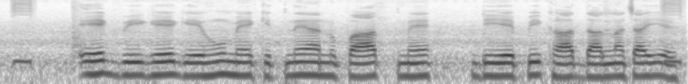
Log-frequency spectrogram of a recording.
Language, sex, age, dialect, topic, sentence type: Hindi, male, 18-24, Awadhi Bundeli, agriculture, question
